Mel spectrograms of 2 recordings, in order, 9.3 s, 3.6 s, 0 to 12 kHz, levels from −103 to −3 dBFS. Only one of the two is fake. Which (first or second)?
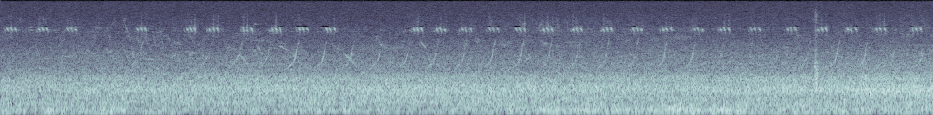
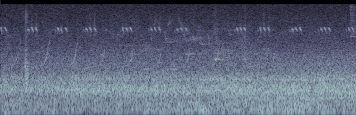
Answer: first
